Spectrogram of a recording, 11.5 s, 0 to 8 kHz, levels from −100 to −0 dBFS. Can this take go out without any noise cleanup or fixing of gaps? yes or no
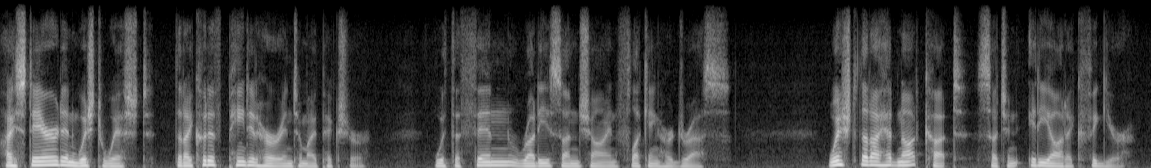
yes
